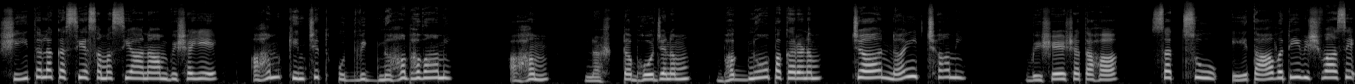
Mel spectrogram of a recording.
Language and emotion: Sanskrit, fearful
